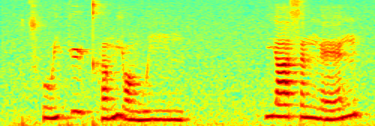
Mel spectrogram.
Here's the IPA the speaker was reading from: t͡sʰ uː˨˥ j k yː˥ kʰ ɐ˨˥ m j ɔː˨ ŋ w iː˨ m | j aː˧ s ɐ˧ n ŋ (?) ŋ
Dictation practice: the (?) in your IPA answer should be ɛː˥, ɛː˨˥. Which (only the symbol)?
ɛː˨˥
